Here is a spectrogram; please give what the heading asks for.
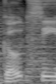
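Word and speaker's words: Goatse: They're called Goatsy Security. Is that my pronouncing that correctly? Yeah, that's right.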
